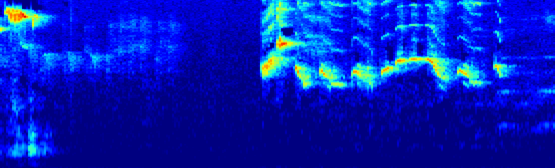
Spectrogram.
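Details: An orange-headed thrush (anis merah) opens with a brief whistle and soft chatter, then after a pause delivers a long, loud, varied phrase of rich whistles and fast trills.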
